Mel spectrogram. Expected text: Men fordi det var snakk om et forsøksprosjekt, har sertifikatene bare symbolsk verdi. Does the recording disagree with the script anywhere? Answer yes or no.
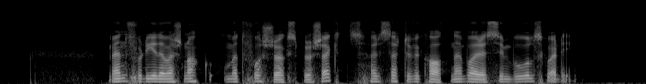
no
